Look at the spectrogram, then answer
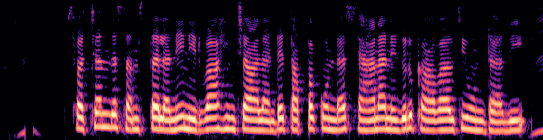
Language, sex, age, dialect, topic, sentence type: Telugu, male, 18-24, Southern, banking, statement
